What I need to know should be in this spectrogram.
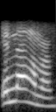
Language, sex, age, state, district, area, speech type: Tamil, female, 18-30, Tamil Nadu, Nagapattinam, rural, conversation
